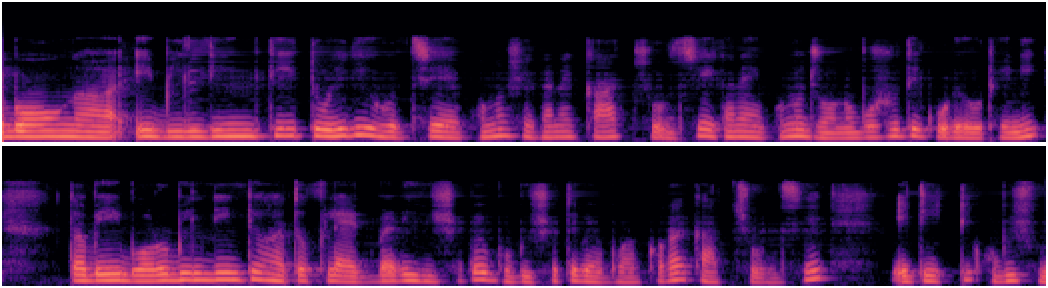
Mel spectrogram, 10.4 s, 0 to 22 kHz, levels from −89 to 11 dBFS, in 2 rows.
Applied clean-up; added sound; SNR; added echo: neural mask model DeepFilterNet 3.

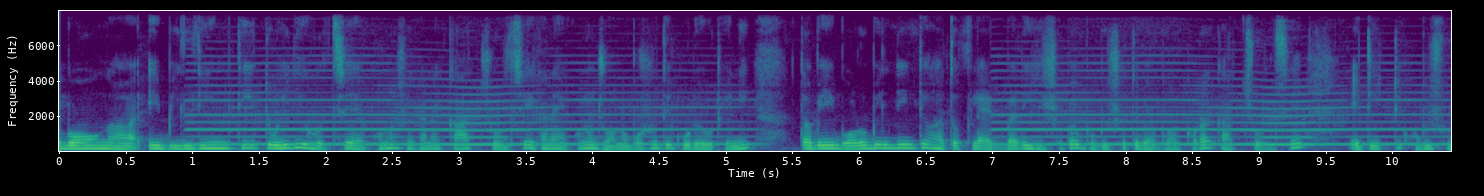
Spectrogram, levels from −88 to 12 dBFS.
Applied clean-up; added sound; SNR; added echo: none; Wind instrument, woodwind instrument; 10 dB; none.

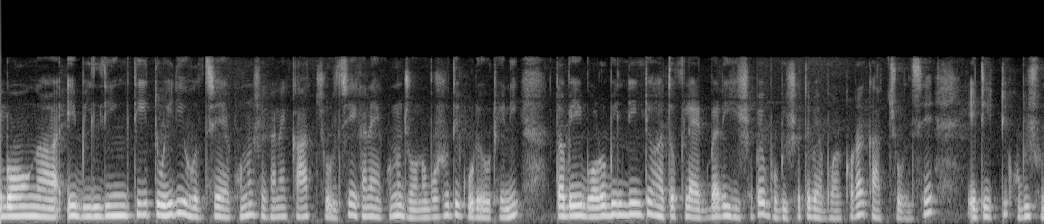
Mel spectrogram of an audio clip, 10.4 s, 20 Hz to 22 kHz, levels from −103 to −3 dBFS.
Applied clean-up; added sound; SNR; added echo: none; none; none; none.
